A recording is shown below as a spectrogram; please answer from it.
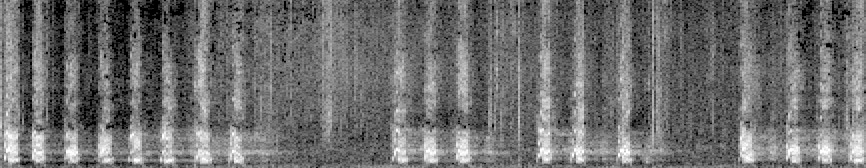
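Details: Poppy, a giant schnauzer that skateboards, gives rapid, evenly spaced barks in three bursts, about eight, then six, then four sharp yaps, with brief quiet gaps between the runs.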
